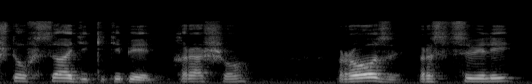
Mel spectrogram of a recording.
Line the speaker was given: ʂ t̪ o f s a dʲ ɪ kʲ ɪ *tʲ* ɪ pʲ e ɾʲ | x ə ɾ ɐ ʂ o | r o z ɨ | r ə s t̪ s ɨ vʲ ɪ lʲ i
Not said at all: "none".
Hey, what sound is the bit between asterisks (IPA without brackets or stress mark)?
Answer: tʲ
